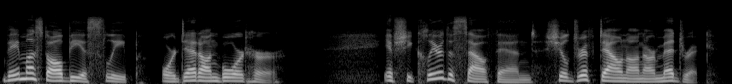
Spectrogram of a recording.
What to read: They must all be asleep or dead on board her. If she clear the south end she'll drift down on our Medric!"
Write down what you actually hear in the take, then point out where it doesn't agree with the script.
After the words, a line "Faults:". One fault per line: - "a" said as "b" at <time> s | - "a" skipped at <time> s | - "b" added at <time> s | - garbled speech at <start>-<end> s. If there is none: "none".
They must all be asleep or dead on board her. If she clear the south end she'll drift down on our Medric!"
Faults:
none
